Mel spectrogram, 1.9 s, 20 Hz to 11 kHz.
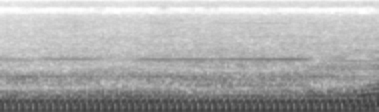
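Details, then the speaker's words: Honda EU11000 generator running on natural gas under load test, output about 58 Hz rather than 60 Hz, mixture not yet adjusted: steady even drone with smooth low pulse, no misses or knocks; generator running good. "Generator sounds like it's running good."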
